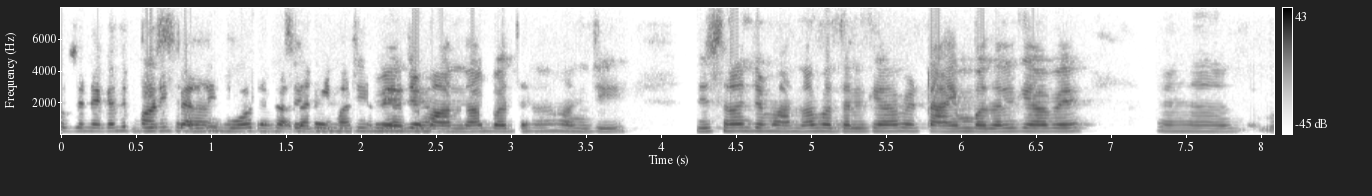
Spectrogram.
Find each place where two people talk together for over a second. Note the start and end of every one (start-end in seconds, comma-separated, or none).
0.5-2.5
